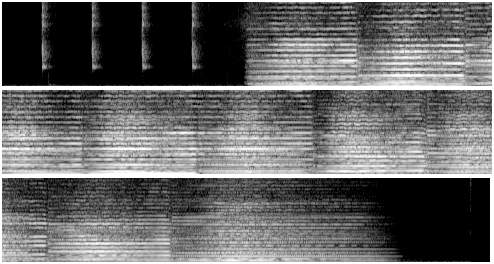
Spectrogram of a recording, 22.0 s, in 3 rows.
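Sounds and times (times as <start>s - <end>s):
string quartet playing: 3.6s - 20.7s.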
